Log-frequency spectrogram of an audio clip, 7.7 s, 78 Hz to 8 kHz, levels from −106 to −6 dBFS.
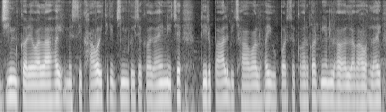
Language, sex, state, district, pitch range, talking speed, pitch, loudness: Bajjika, male, Bihar, Vaishali, 125-130 Hz, 155 wpm, 130 Hz, -22 LUFS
